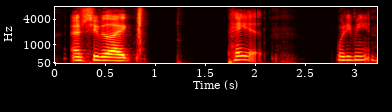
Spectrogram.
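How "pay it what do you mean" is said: put-on sassy voice, quieter. Imitating a grandmother brushing off a question about late rent: imitating a sassy grandmother. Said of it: "very sassy".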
